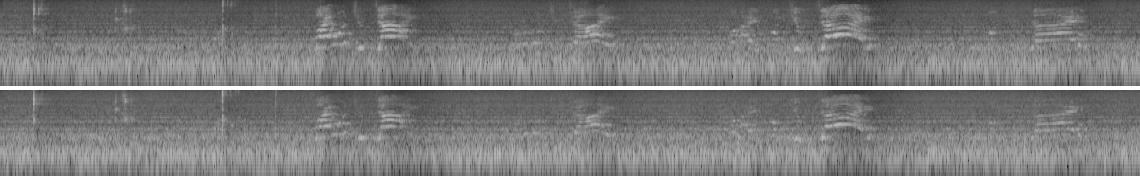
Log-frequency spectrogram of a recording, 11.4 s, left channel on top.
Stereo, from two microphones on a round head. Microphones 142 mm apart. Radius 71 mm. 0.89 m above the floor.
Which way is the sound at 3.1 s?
25° left (ahead or behind).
